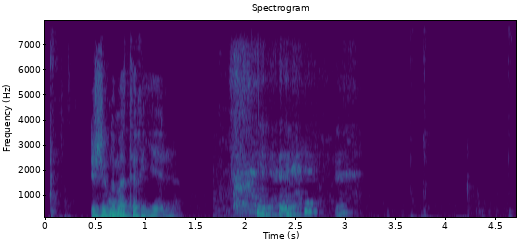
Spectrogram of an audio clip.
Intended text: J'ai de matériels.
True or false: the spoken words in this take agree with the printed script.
true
